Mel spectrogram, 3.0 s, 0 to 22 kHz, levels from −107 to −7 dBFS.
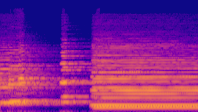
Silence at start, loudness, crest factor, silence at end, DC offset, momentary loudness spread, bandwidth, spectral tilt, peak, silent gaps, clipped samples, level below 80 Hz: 0 s; -34 LUFS; 14 dB; 0 s; under 0.1%; 8 LU; 9.4 kHz; -7.5 dB/octave; -20 dBFS; none; under 0.1%; -82 dBFS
